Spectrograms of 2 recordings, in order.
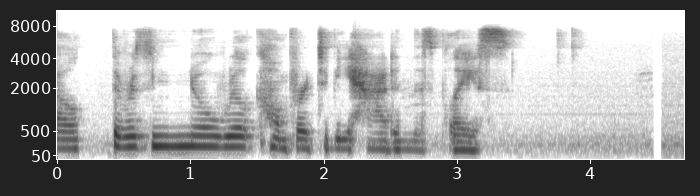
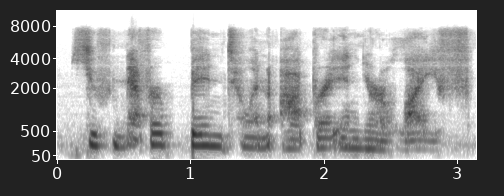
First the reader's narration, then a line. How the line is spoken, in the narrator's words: Ada whispered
